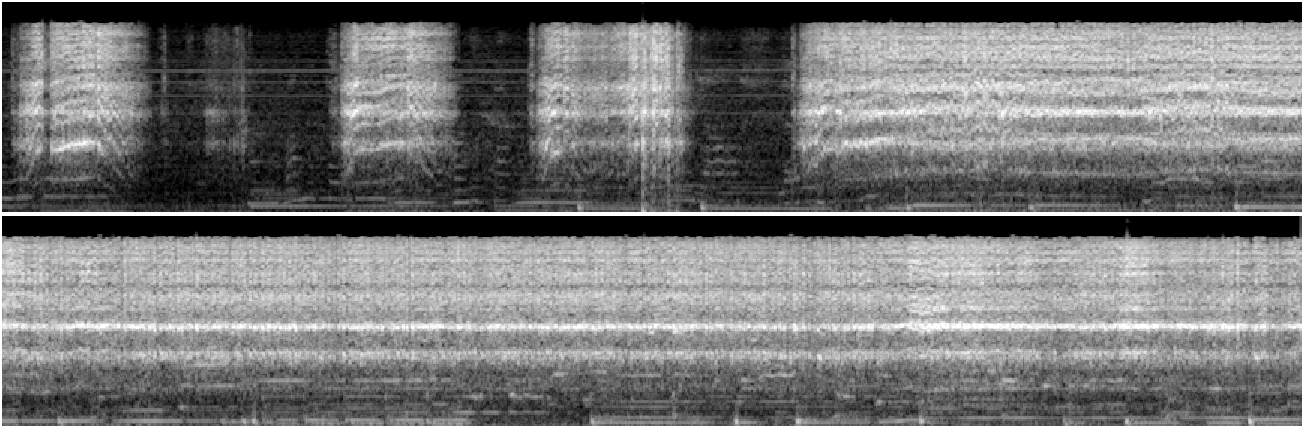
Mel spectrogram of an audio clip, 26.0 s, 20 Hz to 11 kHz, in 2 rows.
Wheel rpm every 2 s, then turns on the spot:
60, 40, 20, 0, 130, 160, 160, 160, 160, 160, 160, 160, 160.
none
